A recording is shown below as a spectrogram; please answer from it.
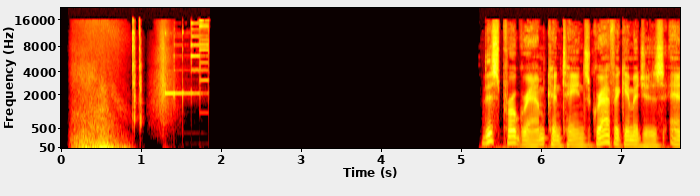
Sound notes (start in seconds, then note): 0.2 loud swooshing; 0.8 keyboard types; 1.0 machine beeping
